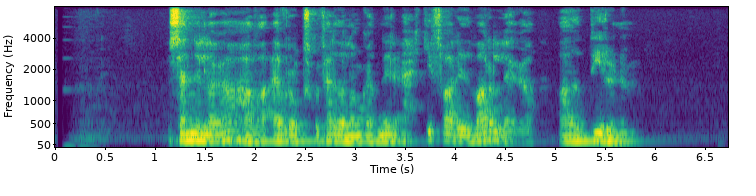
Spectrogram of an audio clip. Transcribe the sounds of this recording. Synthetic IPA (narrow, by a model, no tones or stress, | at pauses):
sɛnːɪlaɣaɦavaʔɛvɾowpskʏfɛɾðalawŋkat̪nɪɾɛhcɪfaːɾɪðvaɾlɛɣaː | ðt̪iːɾʏnʏm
